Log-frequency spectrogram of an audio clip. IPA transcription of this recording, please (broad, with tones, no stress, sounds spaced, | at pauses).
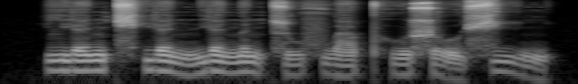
l j ɛ˥ n t͡ɕʰ j ɛ˥˧ n n̪ j ɛ˥˧ n̪ ə˥˩ n t͡s u˧˥ f w ä˧˥ pʰ u˧˥ ʂ o̰˨˩ ʊ̯ ɕ i˥˩ ŋ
